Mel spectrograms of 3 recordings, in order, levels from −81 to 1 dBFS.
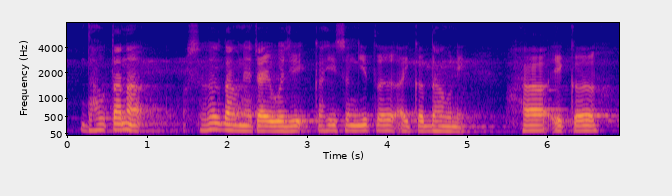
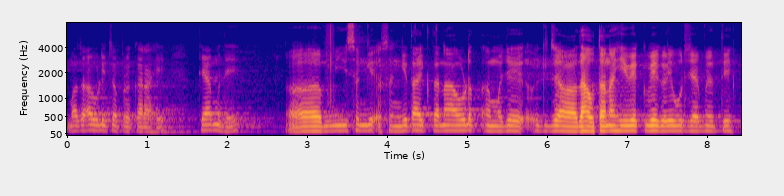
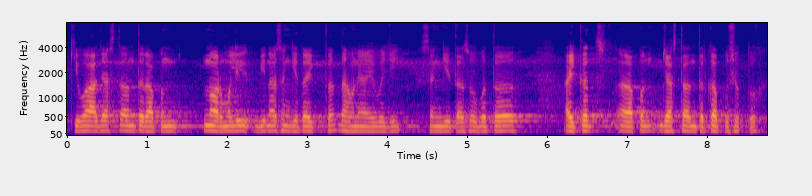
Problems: constant background noise, background conversations at intervals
